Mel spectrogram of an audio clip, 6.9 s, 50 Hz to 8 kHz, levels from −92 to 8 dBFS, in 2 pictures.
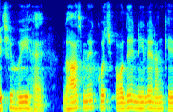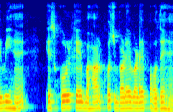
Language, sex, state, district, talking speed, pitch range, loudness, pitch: Hindi, male, Maharashtra, Chandrapur, 175 wpm, 115-130 Hz, -21 LUFS, 120 Hz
